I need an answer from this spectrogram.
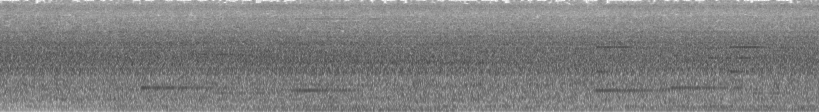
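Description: Long passenger train's coaches rolling over the rails through a curve: a steady rumble of wheels on track with a low hum under it and a few brief, faint high squeals.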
